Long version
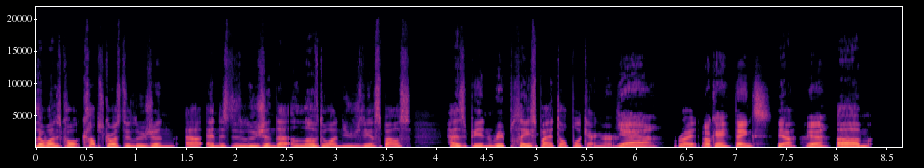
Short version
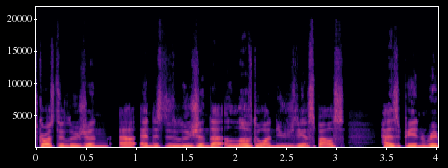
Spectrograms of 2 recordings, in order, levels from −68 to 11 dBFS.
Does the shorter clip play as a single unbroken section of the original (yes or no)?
yes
